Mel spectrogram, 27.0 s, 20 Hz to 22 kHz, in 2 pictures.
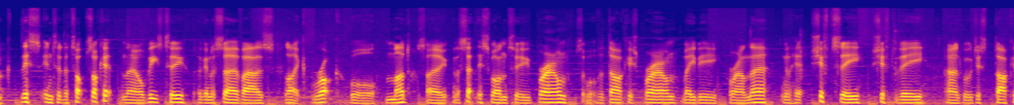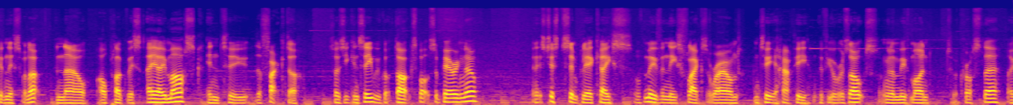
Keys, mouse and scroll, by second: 0.0-1.3 drag, 1.7 scroll up 2, 2.0 middle click, 3.7 click, 5.7 click, 10.9 ctrl+c, 11.6 ctrl+v, 12.3 click, 14.1 middle click, 14.1 scroll down 2, 16.0 middle click, 16.5 drag, 16.8-17.6 drag, 17.9 scroll up 1, 18.3-18.7 middle drag, 18.9 middle click, 20.1 click, 20.5 middle click, 21.0-21.9 scroll up 4, 22.1 click, 23.4-25.5 drag, 26.0-26.8 middle drag, 26.8 scroll down 2.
